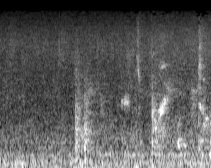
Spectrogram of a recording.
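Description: A person whispering twice, about a second in and again near the end, over a steady low background noise.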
